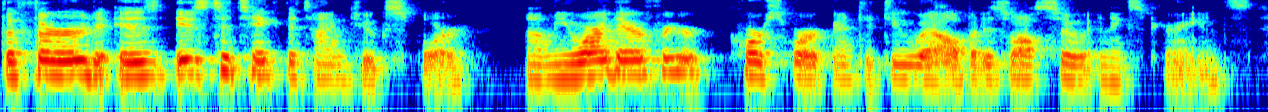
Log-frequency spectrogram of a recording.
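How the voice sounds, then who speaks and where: Reassuring gravelly-voiced woman. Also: medium pitch, steady tone, brisk, darkish tone. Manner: earnest, reassuring, with frequent ums and uhs. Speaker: study abroad advisor. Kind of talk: informational briefing on a call. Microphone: video call.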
